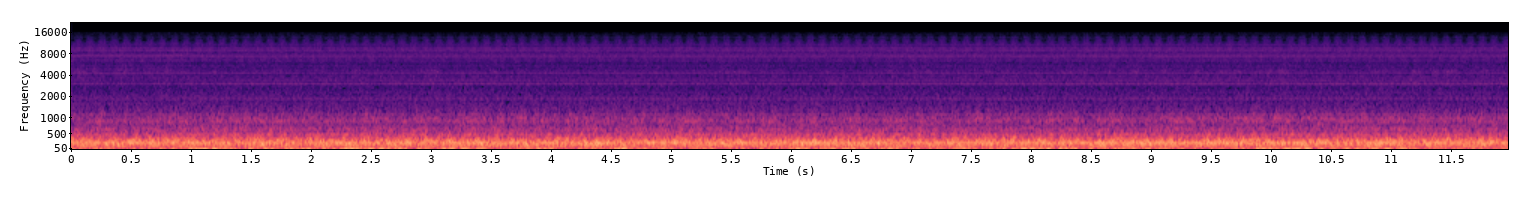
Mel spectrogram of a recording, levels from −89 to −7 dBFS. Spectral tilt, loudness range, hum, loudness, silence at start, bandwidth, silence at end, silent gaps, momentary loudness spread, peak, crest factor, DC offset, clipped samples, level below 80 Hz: -7.5 dB/octave; 1 LU; none; -27 LUFS; 0 s; 15.5 kHz; 0 s; none; 1 LU; -12 dBFS; 12 dB; under 0.1%; under 0.1%; -40 dBFS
